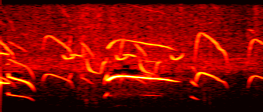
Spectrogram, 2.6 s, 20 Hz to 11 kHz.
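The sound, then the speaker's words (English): Eurasian sparrowhawk calls in a birdwatching video game set on a Mediterranean island: several high, thin, whistled calls, some slurring downward in pitch, sound with no talk. “As you traverse the animated ecosystem, listen for the calls of over 50 birds, like the Eurasian sparrowhawk,”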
